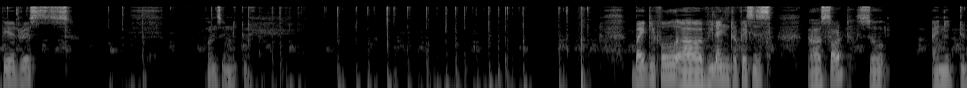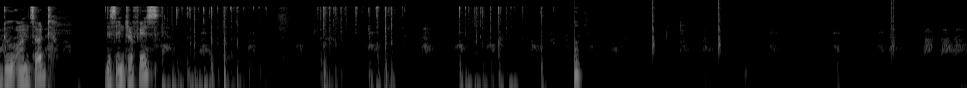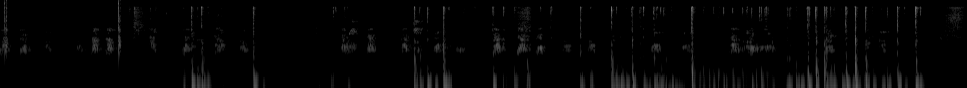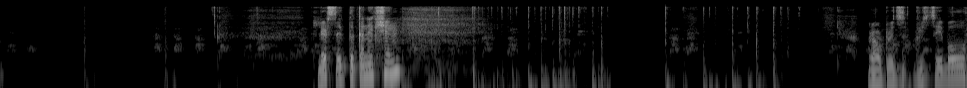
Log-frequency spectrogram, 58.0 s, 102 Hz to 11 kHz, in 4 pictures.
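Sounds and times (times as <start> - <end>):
keyboard typing: 1.6 - 8.9, 16.9 - 18.6, 19.2 - 20.7, 21.4 - 22.9, 31.8 - 32.2, 32.8 - 33.0, 35.2 - 35.8, 36.4 - 42.9, 49.6 - 52.7, 53.5 - 55.6, 56.8 - 57.6.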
